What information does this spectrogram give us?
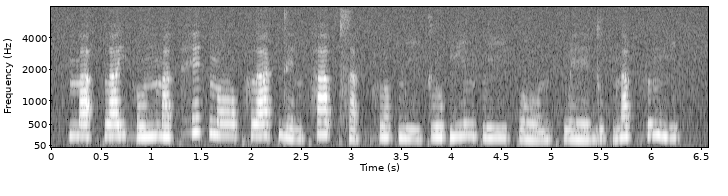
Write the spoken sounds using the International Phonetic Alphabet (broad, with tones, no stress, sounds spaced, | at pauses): m a˥˩ ʔ p l a˥˩ j h o˦˥ n m a˦˥ t̚ h e˥˩ k̚ n ɔː˧ pʰ l a˦˥ k̚ d e˩˦ n pʰ a˥˩ p̚ s a˨˩ t̚ pʰ l o˥˩ k̚ m iː˨˩ k l u˥˩ ʔ j i˥˩ n p l iː˧ p oː˩˦ n kʰ w eː˩˦ d u˨˩ k̚ n a˦˥ p̚ h ɯ˥˩ ŋ j i˦˥ t̚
